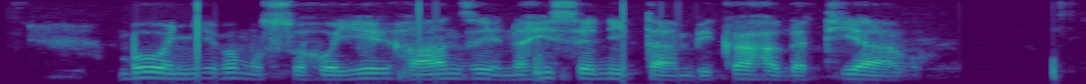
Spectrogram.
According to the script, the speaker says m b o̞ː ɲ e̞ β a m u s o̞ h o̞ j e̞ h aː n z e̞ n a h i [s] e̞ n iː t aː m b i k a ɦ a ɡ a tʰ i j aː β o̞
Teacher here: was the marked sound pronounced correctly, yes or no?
yes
